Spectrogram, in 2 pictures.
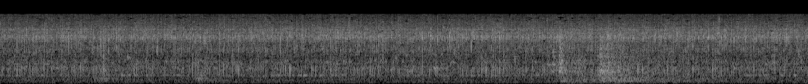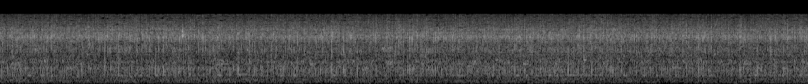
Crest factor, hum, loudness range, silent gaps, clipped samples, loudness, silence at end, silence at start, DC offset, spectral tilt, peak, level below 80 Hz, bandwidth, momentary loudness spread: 22 dB; none; 1 LU; none; under 0.1%; -25 LUFS; 0 s; 0 s; under 0.1%; 1 dB/octave; -6 dBFS; -68 dBFS; 11.5 kHz; 2 LU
